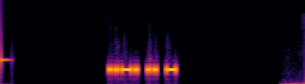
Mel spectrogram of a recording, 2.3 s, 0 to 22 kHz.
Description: Morse code, heard as a keyed tone, about 48 wpm, 700 Hz. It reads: FIT
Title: Sentences from Top 800 Words - New Word Drill - 50wpm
